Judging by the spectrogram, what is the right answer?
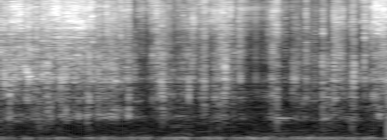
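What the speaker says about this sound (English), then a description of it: "If I can open the package." Crisp crinkling and crackling of a plastic pretzel bag being torn open, busy and close, with no voices.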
